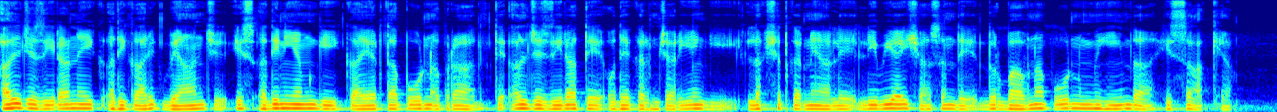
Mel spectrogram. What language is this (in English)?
Dogri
